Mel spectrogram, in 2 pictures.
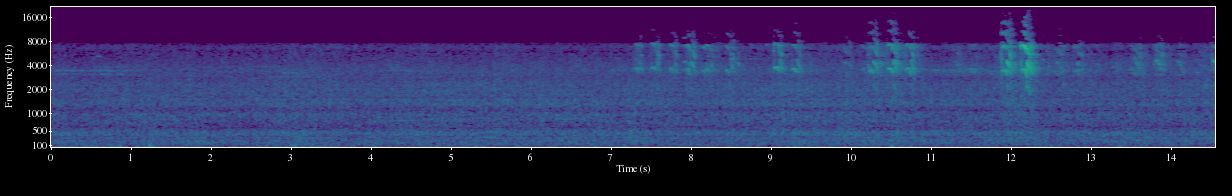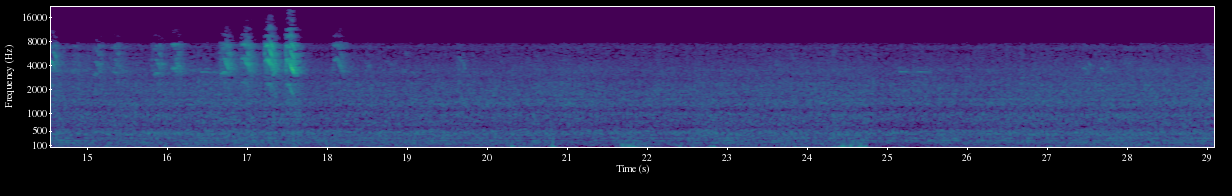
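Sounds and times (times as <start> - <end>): steady room hiss: 0.0 - 29.0
small birds chirping: 7.1 - 19.9.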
